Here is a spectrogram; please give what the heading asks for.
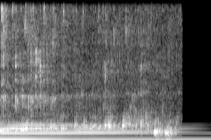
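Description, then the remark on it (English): Boiling water pours steadily into a cup to make ginseng tea, a continuous splashing hiss over a low electrical hum, then cuts off abruptly just before the end. “But a cup of ginseng tea made with boiling water is enough to warm the whole body.”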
